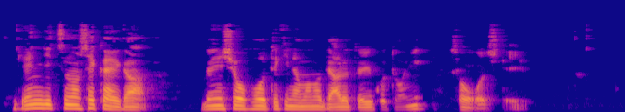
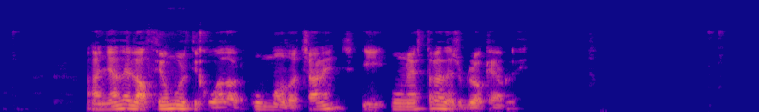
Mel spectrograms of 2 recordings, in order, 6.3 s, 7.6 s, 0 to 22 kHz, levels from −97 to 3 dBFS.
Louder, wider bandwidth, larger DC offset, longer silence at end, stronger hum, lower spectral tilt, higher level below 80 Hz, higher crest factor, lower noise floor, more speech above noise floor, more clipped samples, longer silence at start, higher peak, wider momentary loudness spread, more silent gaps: first, -27 LUFS vs -36 LUFS; first, 9.2 kHz vs 7.4 kHz; neither; second, 1.1 s vs 2.45 s; neither; about the same, -6.5 dB/octave vs -6.5 dB/octave; first, -62 dBFS vs -74 dBFS; about the same, 20 dB vs 22 dB; second, -76 dBFS vs under -90 dBFS; second, 50 dB vs over 55 dB; neither; second, 0.15 s vs 0.85 s; first, -8 dBFS vs -16 dBFS; first, 14 LU vs 11 LU; second, none vs 3.57-3.62 s, 3.87-3.91 s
